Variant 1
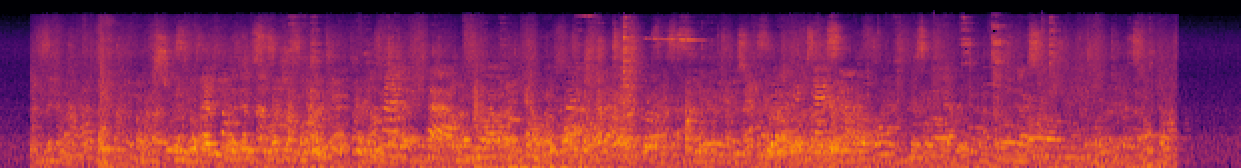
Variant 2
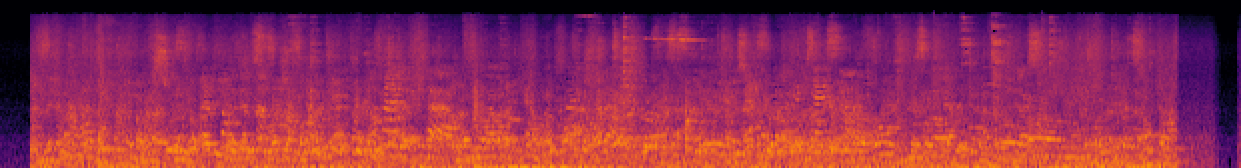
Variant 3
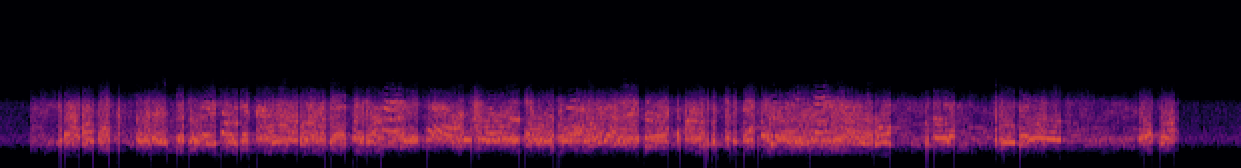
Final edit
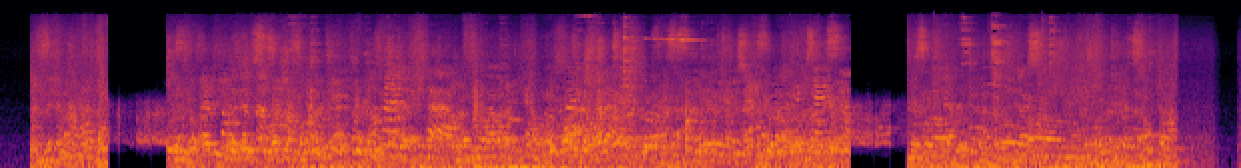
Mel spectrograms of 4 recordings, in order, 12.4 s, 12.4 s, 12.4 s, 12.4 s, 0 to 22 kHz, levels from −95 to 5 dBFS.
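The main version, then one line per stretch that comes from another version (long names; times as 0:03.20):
2
0:01.08–0:01.67: punch in from 3
0:02.31–0:02.88: punch in from 1
0:05.50–0:06.11: punch in from 1
0:07.03–0:07.55: punch in from 1
0:08.49–0:09.06: punch in from 3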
